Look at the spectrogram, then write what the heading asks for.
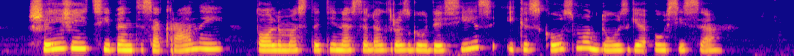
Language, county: Lithuanian, Vilnius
